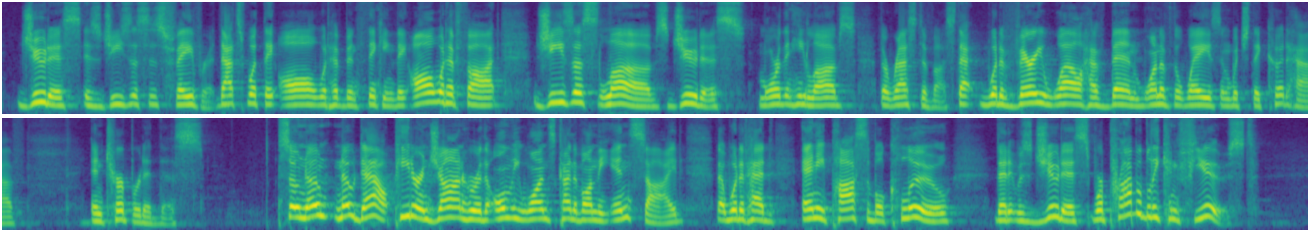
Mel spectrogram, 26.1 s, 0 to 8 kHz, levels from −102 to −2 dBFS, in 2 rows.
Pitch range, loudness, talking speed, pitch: 155-195 Hz, -15 LUFS, 175 wpm, 175 Hz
